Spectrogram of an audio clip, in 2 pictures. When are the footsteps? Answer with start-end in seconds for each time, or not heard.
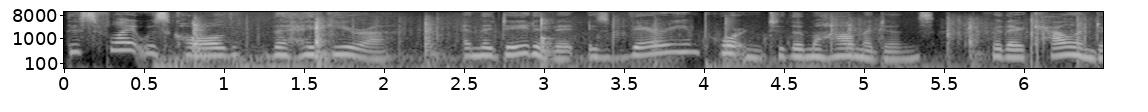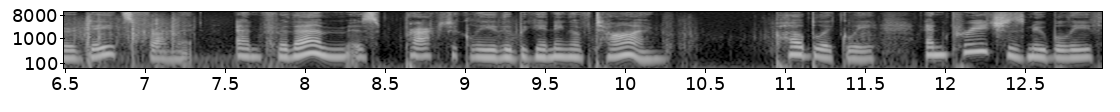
0.6-11.8.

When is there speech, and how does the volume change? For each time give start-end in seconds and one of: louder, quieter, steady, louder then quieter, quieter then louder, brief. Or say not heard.
0.0-10.2 steady
10.9-12.9 brief.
